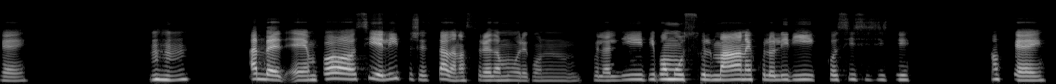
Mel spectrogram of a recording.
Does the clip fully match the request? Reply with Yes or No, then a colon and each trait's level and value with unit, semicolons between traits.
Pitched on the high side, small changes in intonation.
No: high, 215 Hz; average, 3.2 semitones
